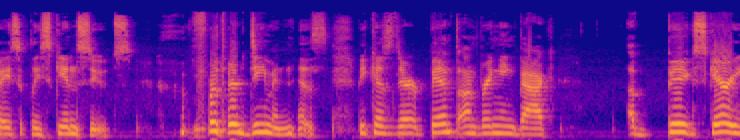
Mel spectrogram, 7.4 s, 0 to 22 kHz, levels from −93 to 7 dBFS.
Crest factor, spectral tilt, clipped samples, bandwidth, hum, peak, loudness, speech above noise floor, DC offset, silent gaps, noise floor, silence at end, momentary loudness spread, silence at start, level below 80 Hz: 14 dB; -3.5 dB/octave; under 0.1%; 15.5 kHz; none; -4 dBFS; -17 LUFS; 42 dB; under 0.1%; none; -59 dBFS; 0 s; 14 LU; 0 s; -58 dBFS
